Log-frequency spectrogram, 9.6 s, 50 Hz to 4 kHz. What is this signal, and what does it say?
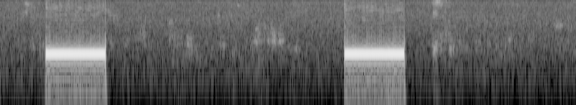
Ringback tone (Europe, 425 Hz).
